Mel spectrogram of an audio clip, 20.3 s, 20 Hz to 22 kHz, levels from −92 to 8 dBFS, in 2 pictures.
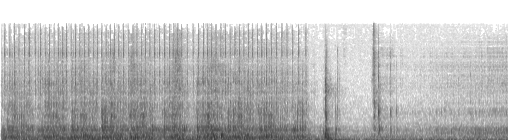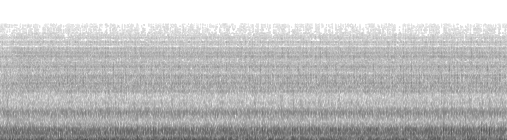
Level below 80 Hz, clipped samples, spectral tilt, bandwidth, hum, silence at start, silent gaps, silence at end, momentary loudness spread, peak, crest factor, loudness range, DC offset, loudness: -32 dBFS; under 0.1%; -5.5 dB/octave; 11.5 kHz; none; 0 s; none; 0 s; 13 LU; -4 dBFS; 22 dB; 11 LU; under 0.1%; -28 LUFS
